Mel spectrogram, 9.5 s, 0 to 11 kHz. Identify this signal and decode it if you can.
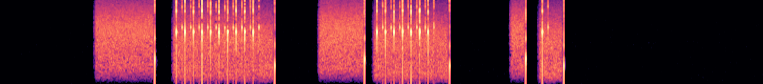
Pulse dialling, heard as a rotary dial, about 9 pulses a second. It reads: 0 7 1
